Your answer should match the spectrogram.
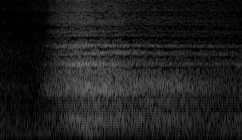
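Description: A single slow inhalation through the nose during a mobility exercise routine, close and fairly soft, swelling then tapering off over a couple of seconds with no talk.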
